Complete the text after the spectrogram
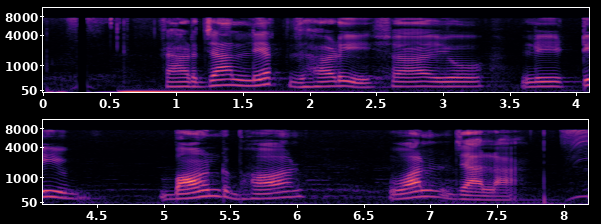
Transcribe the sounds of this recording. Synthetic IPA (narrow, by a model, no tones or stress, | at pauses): kaɾd͡ʒalet̪d͡zʱʌɽisʌjo | liʈi | bawɳɖbʱʌl | wʌld͡ʒala̰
